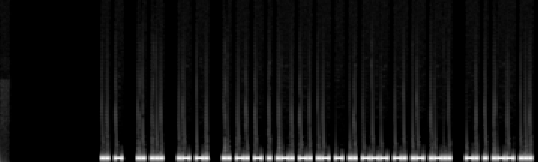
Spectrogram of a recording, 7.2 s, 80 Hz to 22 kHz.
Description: Morse code, heard as a keyed tone, about 37 wpm, 700 Hz. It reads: IT IS AN INTERNATIONAL NEWS
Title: Sentences from Top 1000 Words - Review Part 4 - 40wpm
